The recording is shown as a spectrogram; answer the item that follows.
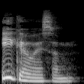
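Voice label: "egoism", British English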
